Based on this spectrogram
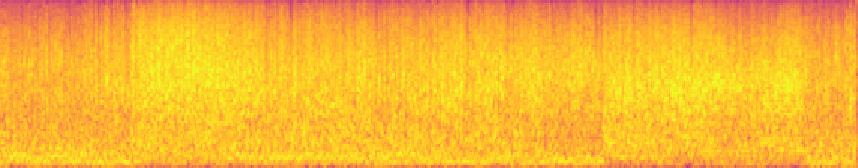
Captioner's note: explosions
